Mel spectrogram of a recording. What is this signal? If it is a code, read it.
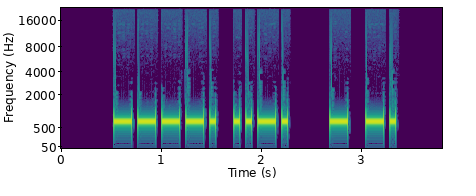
Morse code, heard as a keyed tone, about 21 wpm, 700 Hz. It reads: 9F TN
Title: Field Day Exchanges Encore - 20wpm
